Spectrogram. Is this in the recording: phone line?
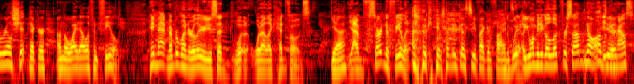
no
